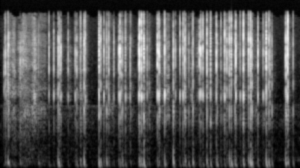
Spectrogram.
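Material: Paper.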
